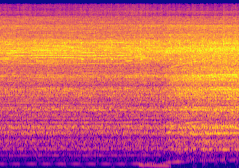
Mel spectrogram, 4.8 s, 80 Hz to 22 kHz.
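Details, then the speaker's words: Vintage KitchenAid 3B tilt-head stand mixer after cleaning and all-new grease: smooth steady motor hum rising in pitch as speed is raised, no grinding or knocking; runs healthy. "These actually have a nice sound to them. I believe that they were built better than the current models."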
